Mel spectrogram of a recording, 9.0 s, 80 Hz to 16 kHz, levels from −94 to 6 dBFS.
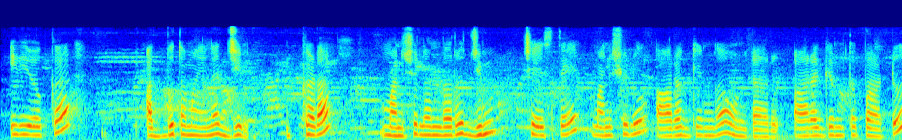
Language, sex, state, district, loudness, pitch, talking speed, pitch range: Telugu, female, Andhra Pradesh, Anantapur, -20 LUFS, 215 Hz, 100 wpm, 205-240 Hz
